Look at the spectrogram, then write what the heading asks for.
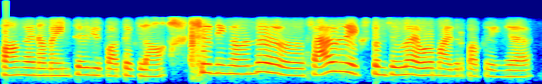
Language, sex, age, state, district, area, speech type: Tamil, female, 18-30, Tamil Nadu, Sivaganga, rural, conversation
